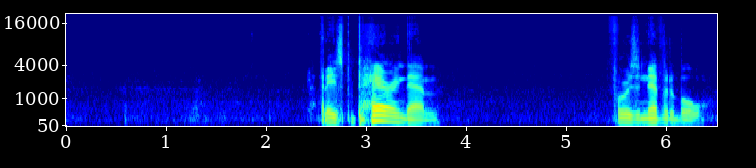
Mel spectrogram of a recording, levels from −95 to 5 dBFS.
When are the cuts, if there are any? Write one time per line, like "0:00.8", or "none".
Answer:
0:02.4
